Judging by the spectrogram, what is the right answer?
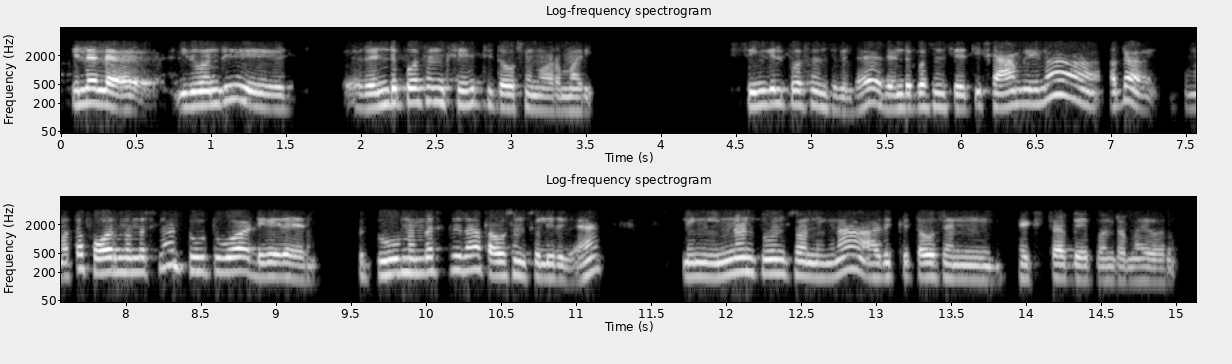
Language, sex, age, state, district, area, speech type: Tamil, male, 18-30, Tamil Nadu, Salem, urban, conversation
